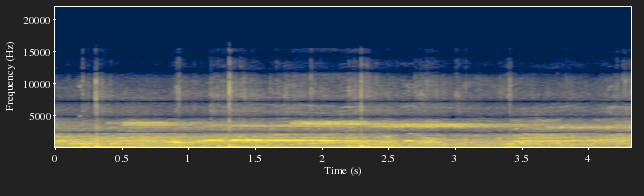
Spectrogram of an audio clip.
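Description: Echoing gymnasium chatter of players and spectators, with a volleyball bouncing on the hardwood floor several times and short squeaks.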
